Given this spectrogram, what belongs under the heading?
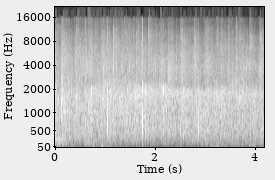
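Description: Conference audience at CUNY applauding sponsors, a dense, even patter of many hands with occasional louder single claps, steady throughout and without speech on top.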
